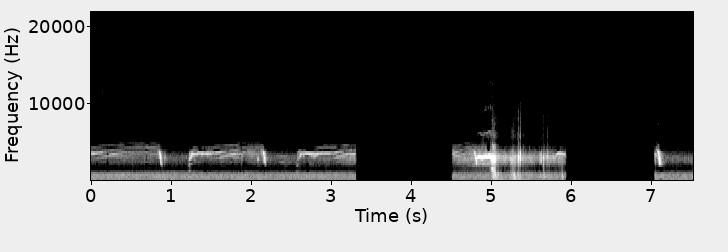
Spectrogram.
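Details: On 21 June 2019, a 68-day-old bald eaglet at a Big Bear nest calls as a parent approaches with fish. It gives high, thin whistled notes in short phrases, then a louder, harsher burst with a knock, then more whistles.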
